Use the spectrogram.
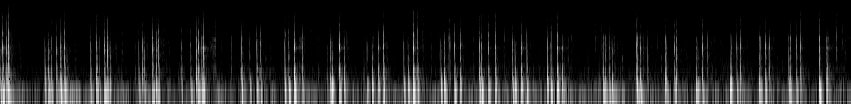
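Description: Fingertips tap on the black faux-leather cover of a hardcover notebook held close to the microphone. Dozens of quick, soft, dull taps come in irregular bursts, mostly low in tone. Each tap dies away almost instantly.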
